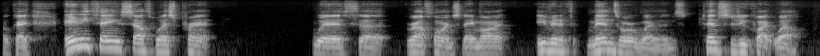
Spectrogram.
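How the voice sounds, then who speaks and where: A man's voice: medium pitch, expressive, a little slow. A tired man hosting a casual vlog, chatting through items he resold, with lots of fillers and restarts. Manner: chatty, many fillers and self-corrections. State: tired, hiccuping late at night. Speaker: eBay reseller vlogger.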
